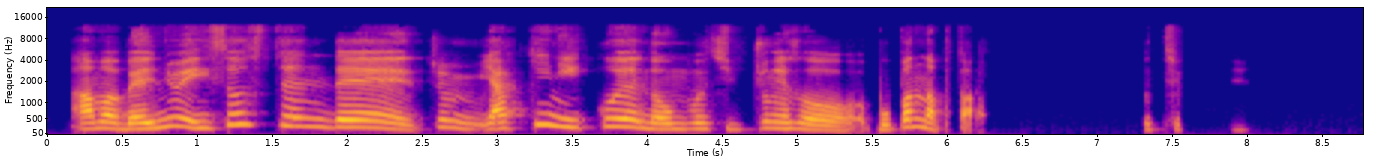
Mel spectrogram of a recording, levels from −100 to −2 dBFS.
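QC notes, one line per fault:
0.00–4.72 s, time-stretched section: the speech runs at about 0.63 times its natural pace here, yet the pitch doesn't drop, and then it snaps back to normal tempo at 4.72 s. That slowed stretch drags, as if each syllable is being drawn out. It's likely a tempo tool padding the audio to fill a length, repeating short slices to lengthen it while holding pitch steady.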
